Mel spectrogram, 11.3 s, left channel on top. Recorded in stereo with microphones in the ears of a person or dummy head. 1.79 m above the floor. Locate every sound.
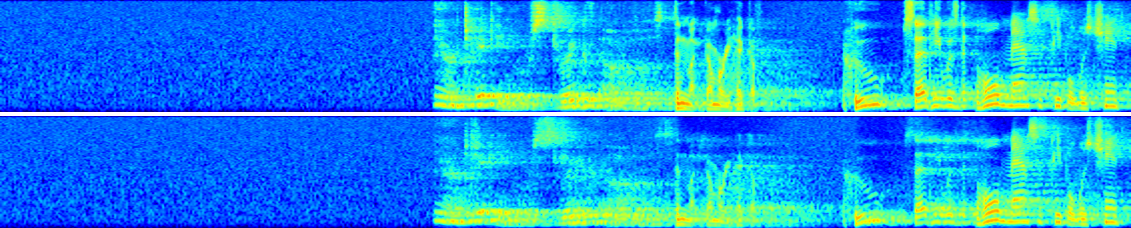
4.3 s a woman speaking: 50° left (ahead or behind), 7 m
6.8 s a man speaking: 75° left (ahead or behind), 0.8 m
9.8 s a man speaking: 5° right (ahead or behind), 0.5 m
